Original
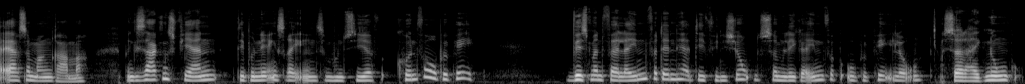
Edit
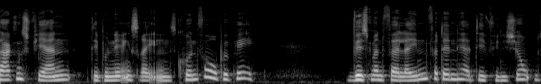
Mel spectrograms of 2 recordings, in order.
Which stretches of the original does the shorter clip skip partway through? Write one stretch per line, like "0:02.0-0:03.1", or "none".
0:03.2-0:03.9

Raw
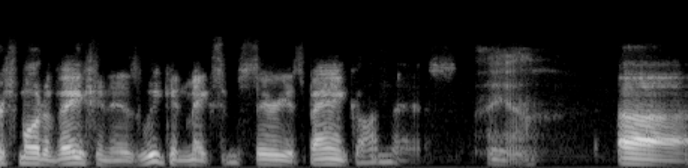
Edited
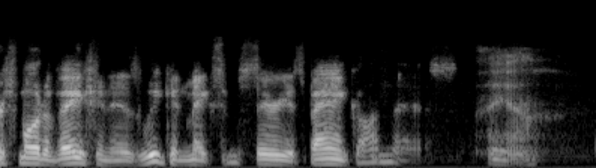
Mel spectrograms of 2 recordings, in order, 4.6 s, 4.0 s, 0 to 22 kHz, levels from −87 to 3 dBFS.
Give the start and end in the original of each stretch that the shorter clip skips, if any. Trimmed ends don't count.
none

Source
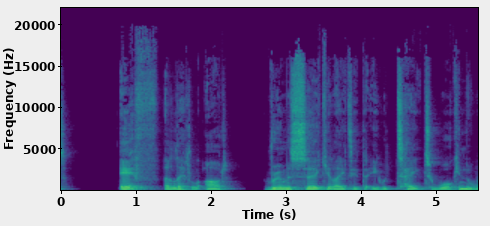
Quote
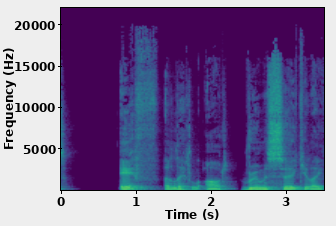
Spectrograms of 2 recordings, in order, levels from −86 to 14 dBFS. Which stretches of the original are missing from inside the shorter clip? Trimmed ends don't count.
0:02.3-0:02.6

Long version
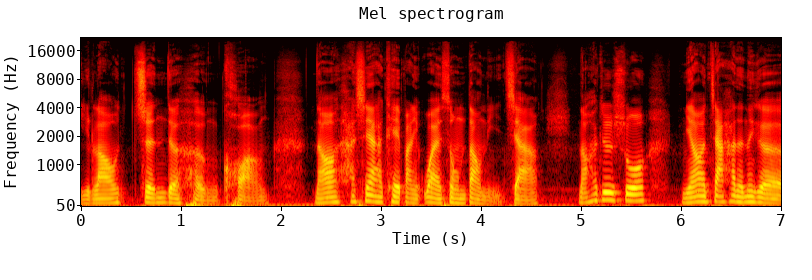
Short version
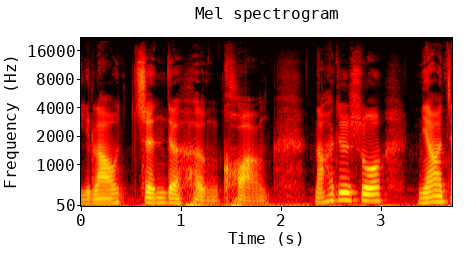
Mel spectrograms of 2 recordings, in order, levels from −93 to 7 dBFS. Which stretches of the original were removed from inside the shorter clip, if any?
0:02.3-0:04.9

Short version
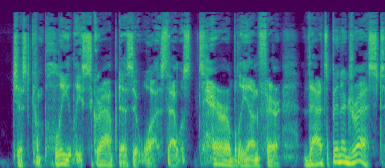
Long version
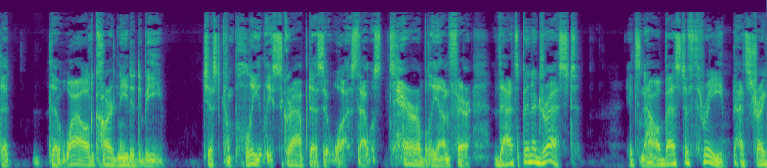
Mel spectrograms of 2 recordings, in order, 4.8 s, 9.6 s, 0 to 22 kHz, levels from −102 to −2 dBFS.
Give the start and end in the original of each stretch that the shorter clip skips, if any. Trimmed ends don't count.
none

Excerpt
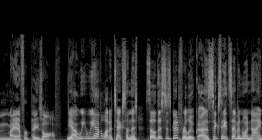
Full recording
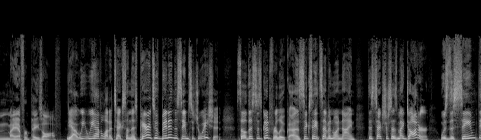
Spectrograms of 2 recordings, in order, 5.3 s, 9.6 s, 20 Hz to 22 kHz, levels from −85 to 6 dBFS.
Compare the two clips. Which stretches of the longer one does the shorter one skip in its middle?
0:02.8-0:04.6

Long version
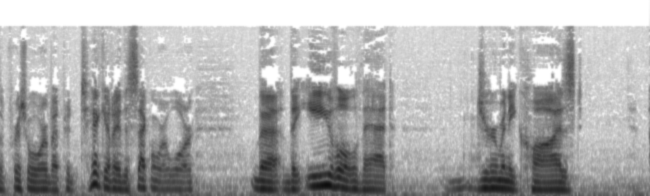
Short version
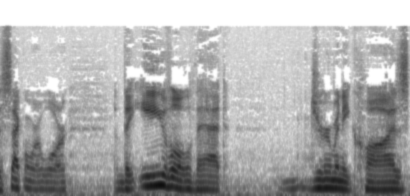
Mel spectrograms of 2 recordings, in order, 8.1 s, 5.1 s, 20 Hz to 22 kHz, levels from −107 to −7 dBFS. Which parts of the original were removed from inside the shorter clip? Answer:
0:03.0-0:03.5

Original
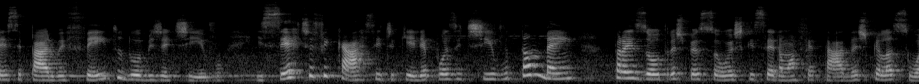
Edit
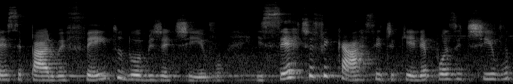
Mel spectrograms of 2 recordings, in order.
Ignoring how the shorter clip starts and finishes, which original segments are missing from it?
none

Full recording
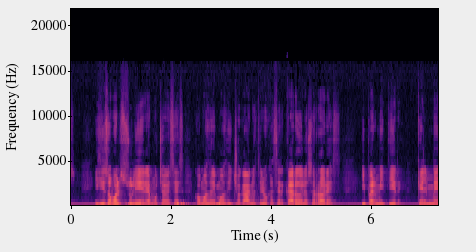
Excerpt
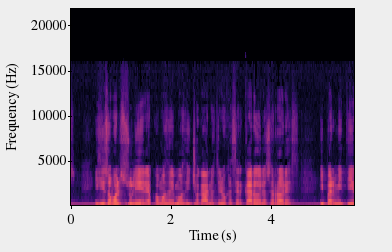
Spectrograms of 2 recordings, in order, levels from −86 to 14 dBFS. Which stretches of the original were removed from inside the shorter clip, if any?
0:01.6-0:02.4

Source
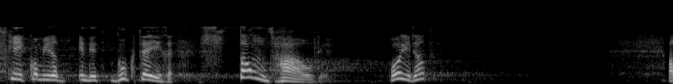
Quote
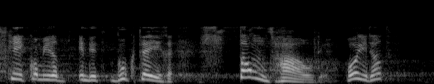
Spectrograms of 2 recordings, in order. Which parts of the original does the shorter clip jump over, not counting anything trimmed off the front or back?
0:03.4-0:03.8

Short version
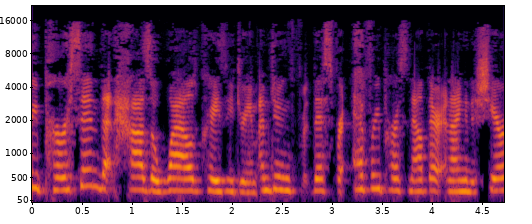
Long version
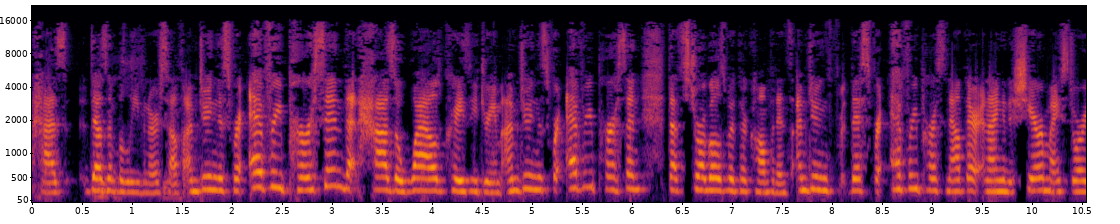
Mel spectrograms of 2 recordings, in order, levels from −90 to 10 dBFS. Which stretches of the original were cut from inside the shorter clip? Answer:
0:04.7-0:07.6

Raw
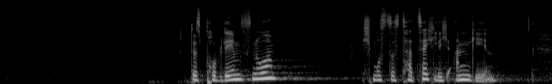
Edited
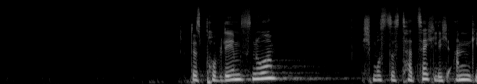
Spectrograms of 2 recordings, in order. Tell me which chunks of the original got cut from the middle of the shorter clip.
none

